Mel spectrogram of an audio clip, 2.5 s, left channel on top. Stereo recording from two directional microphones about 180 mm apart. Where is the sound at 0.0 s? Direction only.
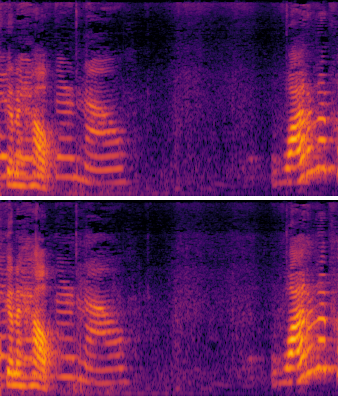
40° right (ahead or behind).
